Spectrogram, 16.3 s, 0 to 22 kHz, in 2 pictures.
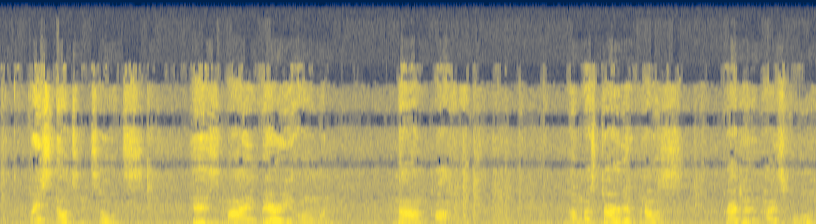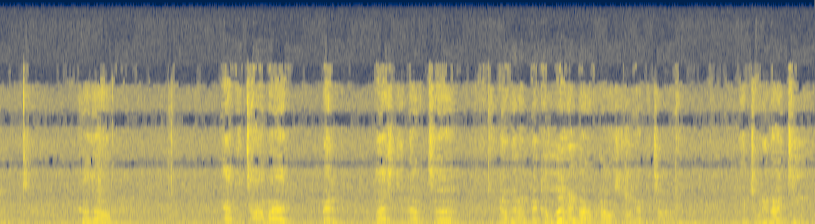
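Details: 22-year-old man born prematurely at about one pound whose vocal cords had to develop as he grew and still don't close all the way; breathy voice from incomplete vocal cord closure.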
